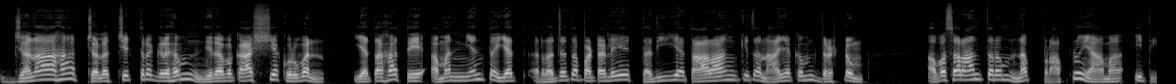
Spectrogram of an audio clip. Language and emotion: Sanskrit, neutral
